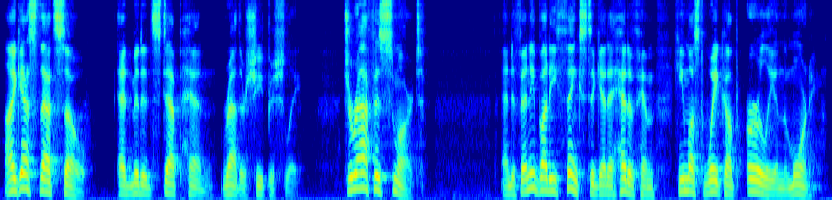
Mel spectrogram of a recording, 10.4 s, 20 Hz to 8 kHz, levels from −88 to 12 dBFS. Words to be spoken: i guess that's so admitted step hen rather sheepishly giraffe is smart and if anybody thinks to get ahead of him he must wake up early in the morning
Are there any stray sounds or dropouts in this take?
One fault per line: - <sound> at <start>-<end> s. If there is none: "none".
none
